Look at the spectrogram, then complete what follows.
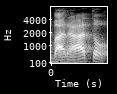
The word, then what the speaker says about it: barato: penultimate sea level uh this one barato okay in the same the penultimate syllable this one the same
